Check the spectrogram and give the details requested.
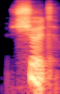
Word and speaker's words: should: Passons maintenant à should. De nouveau, on ne prononce pas le L.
